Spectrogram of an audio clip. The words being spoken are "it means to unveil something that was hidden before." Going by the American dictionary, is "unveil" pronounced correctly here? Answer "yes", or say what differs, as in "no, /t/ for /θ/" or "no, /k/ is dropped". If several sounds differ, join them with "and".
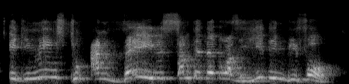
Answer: yes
